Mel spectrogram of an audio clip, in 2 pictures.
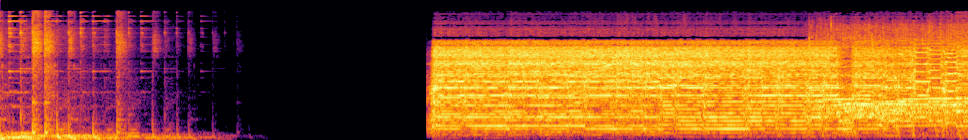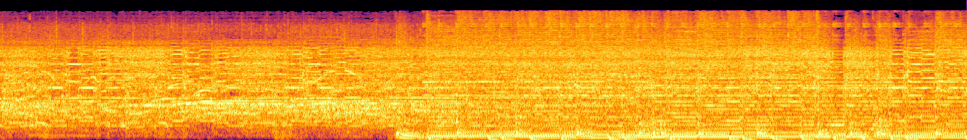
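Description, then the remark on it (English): A brief sound gives way to a short silence, then loud, sustained applause and cheering from an audience in Vancouver erupts and holds steady, with a deeper rumble joining in toward the end. “Thanks for that amazing round of applause, Vancouver.”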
